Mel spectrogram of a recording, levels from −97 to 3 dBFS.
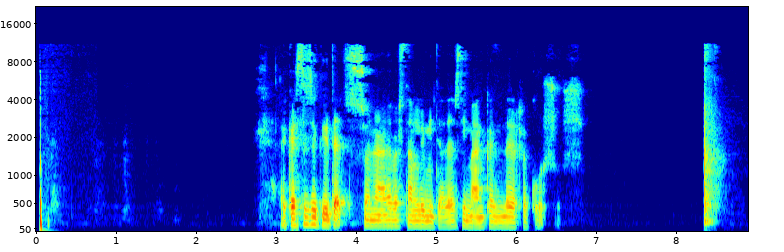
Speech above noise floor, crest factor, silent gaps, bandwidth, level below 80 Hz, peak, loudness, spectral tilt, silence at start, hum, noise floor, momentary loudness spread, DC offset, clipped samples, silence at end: over 64 dB; 28 dB; none; 11.5 kHz; -50 dBFS; 0 dBFS; -26 LUFS; -5.5 dB/octave; 0.05 s; none; under -90 dBFS; 17 LU; under 0.1%; under 0.1%; 0.35 s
